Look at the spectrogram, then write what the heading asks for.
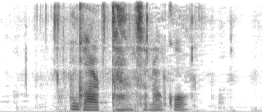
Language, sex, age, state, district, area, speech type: Santali, female, 18-30, West Bengal, Paschim Bardhaman, rural, spontaneous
